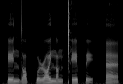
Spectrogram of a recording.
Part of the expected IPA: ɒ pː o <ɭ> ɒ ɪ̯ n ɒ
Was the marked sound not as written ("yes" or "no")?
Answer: no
